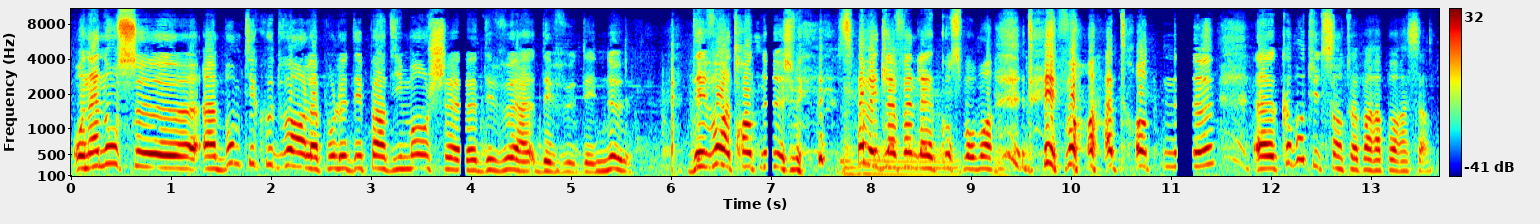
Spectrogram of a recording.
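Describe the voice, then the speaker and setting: This interviewer is a woman with a slightly high, expressive voice and a moderate pace, questioning someone on a sailing boat in port. There's noticeable ambient noise from the location.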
